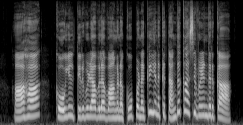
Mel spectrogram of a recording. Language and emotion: Tamil, surprised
